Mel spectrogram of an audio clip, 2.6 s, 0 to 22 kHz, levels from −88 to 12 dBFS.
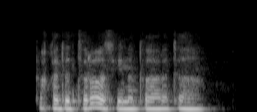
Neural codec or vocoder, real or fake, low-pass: none; real; 7.2 kHz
